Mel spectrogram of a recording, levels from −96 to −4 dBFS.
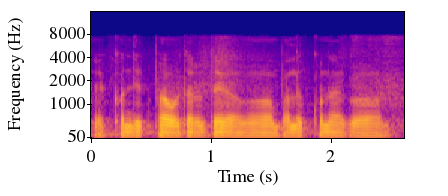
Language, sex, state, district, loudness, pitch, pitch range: Chakma, male, Tripura, Unakoti, -20 LUFS, 95 Hz, 90-95 Hz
